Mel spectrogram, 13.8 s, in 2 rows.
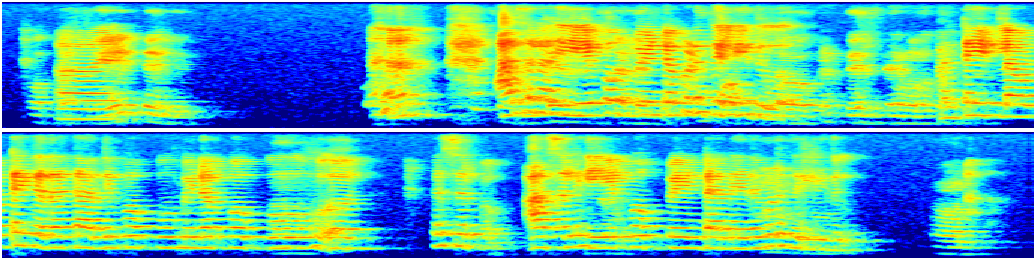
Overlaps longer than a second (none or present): present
